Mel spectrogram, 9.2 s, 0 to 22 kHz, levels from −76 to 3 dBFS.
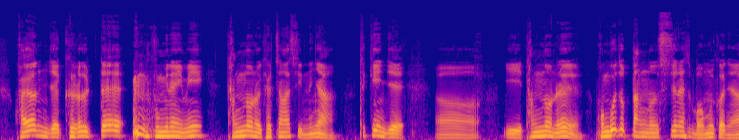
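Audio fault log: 4.50–4.52 s loud pop. A single sharp pop rises a few dB above the speech, which continues underneath. Likely a brief voltage pulse entering the signal chain.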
